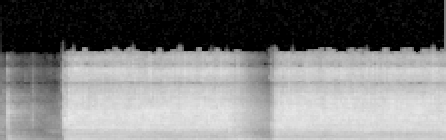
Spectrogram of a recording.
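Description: Impact wrench running hard on a drag car's rear shock mount bolt, which is under heavy spring pressure from bound-up coilovers. It starts well under a second in, breaks off briefly about halfway, then runs on steadily.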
